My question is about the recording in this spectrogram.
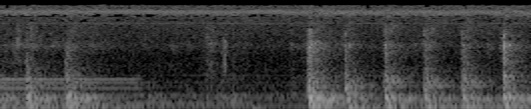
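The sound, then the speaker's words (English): Knocking on a front door: a couple of soft raps, a pause, then a louder, steadier run of five or so knocks, with no voices. “Must be someone at the front door.”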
